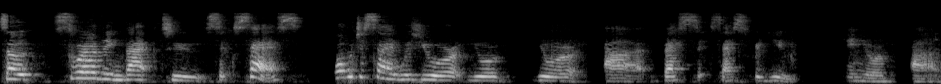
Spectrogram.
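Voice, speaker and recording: Somewhat breathy speech from a woman with a British accent, medium in pitch, with very wide pitch swings. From Scottish Highlands. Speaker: talk show host and life coach. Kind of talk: interview.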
